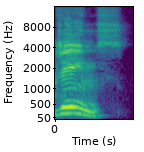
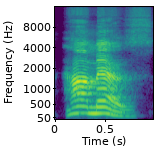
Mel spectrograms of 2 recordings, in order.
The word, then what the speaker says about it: James: of the football names don't call him James his name is not James his name is Hamed okay get it right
